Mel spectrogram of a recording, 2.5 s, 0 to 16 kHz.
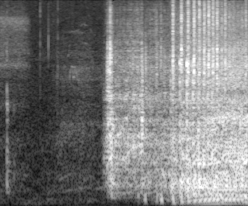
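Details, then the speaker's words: Hayter 41 Auto Drive variable-drive mower after new belts and front suspension fix, chain with a stiff link still to be sorted: brief crank, engine catches at once and runs steady and even; normal electric start. "at that electric start as well so electric starting out all worked all runs it drives"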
